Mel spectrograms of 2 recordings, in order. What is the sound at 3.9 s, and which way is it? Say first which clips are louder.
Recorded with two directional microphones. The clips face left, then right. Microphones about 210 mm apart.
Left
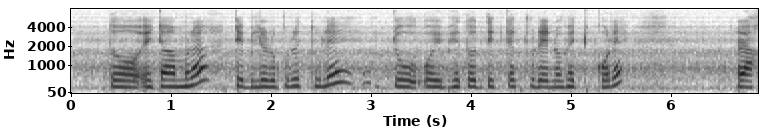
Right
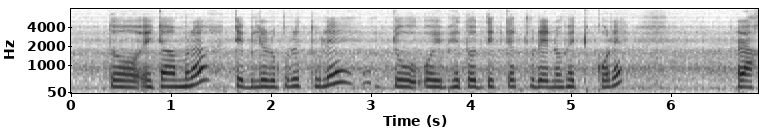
Speech: right 3 dB; 40° right (ahead or behind).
